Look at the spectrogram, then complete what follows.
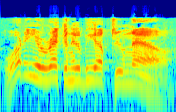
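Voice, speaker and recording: An actor playing a suspicious, gruff, challenging ranch foreman in an old Western radio drama. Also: sits high, huge pitch swings, moderate pace, sharp tone, full character voice. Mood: hostile, challenging. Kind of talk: 1950s Western radio acting. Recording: dull old radio recording.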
